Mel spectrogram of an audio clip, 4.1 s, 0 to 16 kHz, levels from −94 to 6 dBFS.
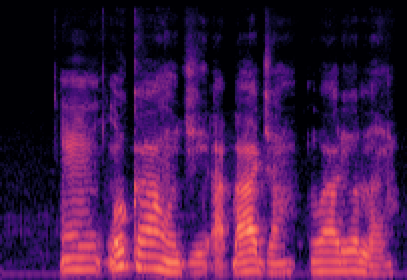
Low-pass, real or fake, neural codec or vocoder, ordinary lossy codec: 14.4 kHz; fake; codec, 44.1 kHz, 7.8 kbps, Pupu-Codec; none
